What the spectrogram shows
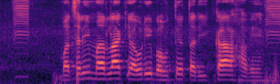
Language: Bhojpuri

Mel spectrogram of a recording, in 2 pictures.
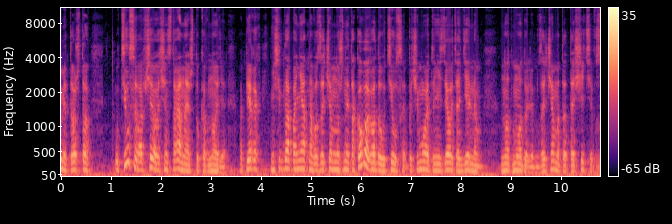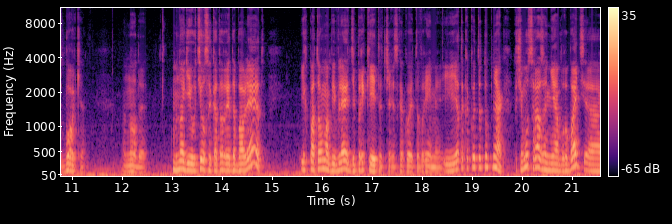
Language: Russian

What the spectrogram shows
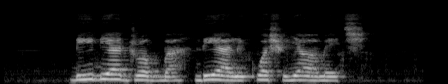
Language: Swahili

